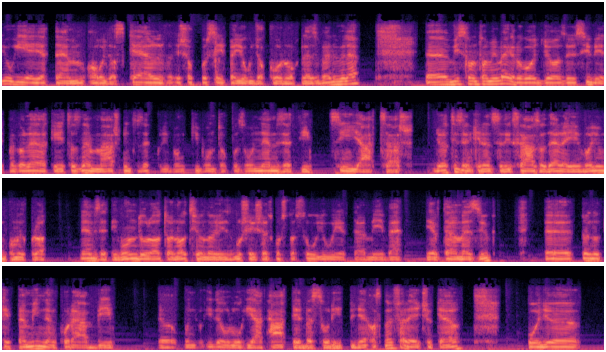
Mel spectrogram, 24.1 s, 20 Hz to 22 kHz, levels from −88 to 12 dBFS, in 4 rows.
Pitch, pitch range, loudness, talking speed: 90 Hz, 85-95 Hz, -15 LUFS, 150 wpm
